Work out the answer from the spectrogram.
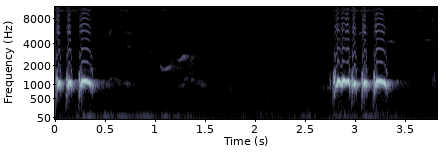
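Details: A lively local zebra dove, recorded as a lure for wild zebra doves, utters two rolling coos of rapid stuttering notes, separated by nearly three seconds of quiet.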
